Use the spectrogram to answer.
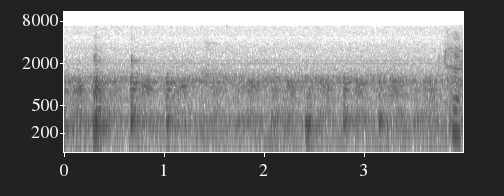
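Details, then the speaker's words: Fetal heartbeat on Doppler, sex not yet known: rapid, regular whooshing pulses at about 160 per minute, described as fast, a normal fetal heartbeat. "cool is that so cool that's a fast little heartbeat"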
